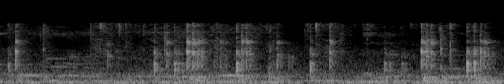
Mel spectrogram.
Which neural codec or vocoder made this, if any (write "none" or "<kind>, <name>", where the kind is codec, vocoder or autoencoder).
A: none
